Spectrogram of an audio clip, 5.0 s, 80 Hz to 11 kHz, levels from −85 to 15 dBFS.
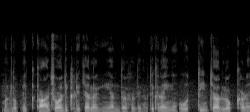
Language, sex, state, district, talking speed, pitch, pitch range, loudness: Hindi, male, Bihar, Jahanabad, 215 wpm, 110 Hz, 105-110 Hz, -28 LUFS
